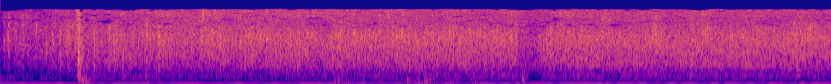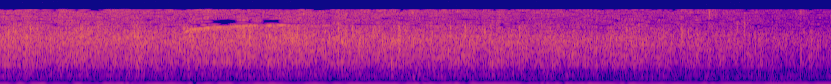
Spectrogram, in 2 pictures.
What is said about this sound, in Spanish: recibámoslo con un fuerte aplauso a Camilo Restrepo Guzmán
